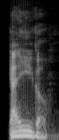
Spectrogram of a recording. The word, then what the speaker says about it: Gallego: Yeah, so Ruben Gallego. Ruben Gallego. Pretty sure it's supposed to be pronounced as a Y. Yeah, Gallego.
